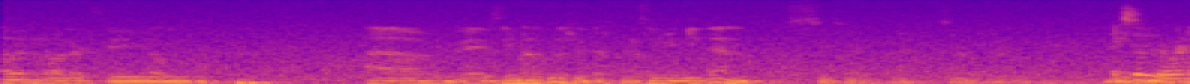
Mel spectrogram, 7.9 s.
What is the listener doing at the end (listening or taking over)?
taking over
